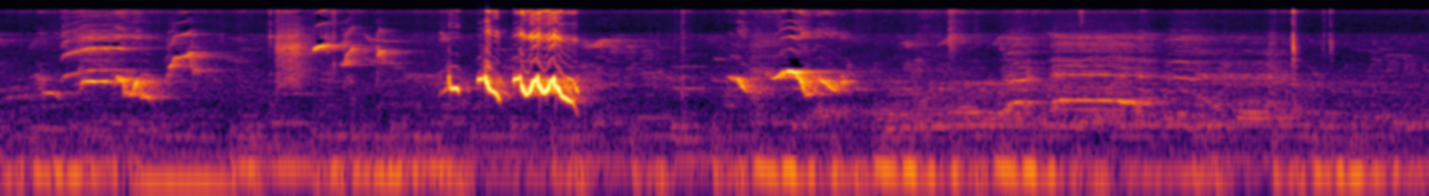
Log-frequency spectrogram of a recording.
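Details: Black-naped oriole singing vigorously: a burst of rapid warbling whistles and slurred notes, with further fluty downslurred whistles afterwards and a persistent low hum in the background.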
